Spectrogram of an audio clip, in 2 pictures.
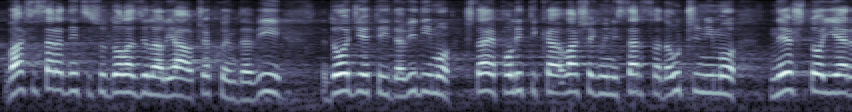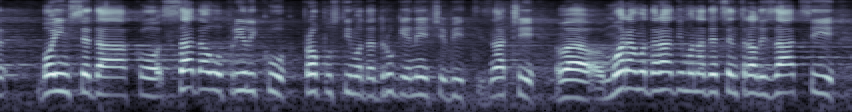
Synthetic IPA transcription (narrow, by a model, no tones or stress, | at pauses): ʋaʃisaɾad̪nit̪sisud̪o̞lˠazilialijaːo̞t͡ʃe̞kuje̞md̪aʋiː | d̪o̞ːd͡ʑe̞t̪e̞id̪aʋid̪iːmo̞ʃt̪aje̞po̞lit̪ikaʋaʃe̞ɡminist̪aɾst̪ʋad̪aut͡ʂiniːmo̞ | ne̞ʃt̪o̞je̞ɾ | bo̞jiːmse̞d̪aːko̞sad̪aoʋopɾiːlikupɾo̞pust̪iːmo̞d̪ad̪ɾuɡe̞ne̞ːt͡ɕe̞bit̪iznaːt͡ʃiː | mo̞ːɾaːmo̞d̪aɾaːd̪iːmonad̪e̞t̪se̞nt̪ɾalizaːt̪siji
